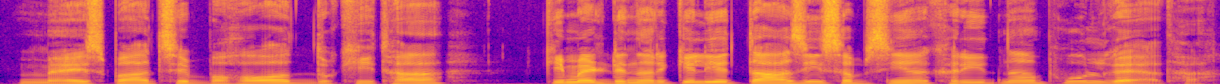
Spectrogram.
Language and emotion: Hindi, sad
